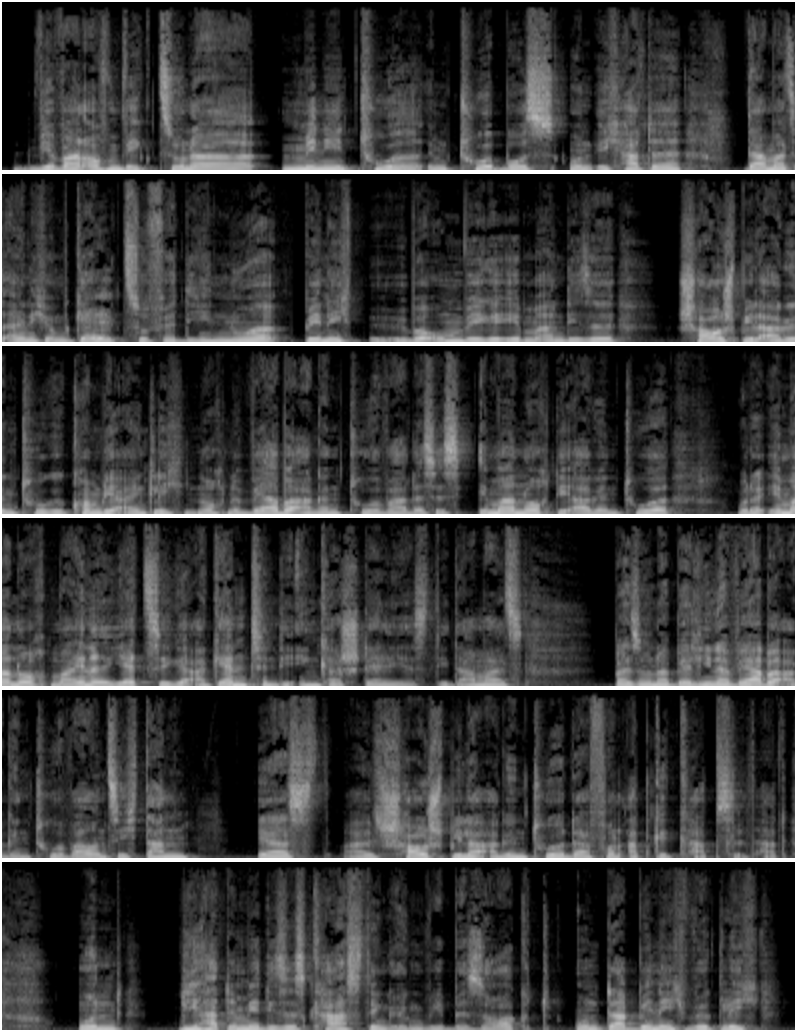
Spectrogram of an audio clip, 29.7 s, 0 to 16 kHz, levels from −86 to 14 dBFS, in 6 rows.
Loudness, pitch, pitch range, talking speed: -20 LUFS, 150 Hz, 130-175 Hz, 160 wpm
